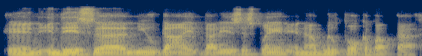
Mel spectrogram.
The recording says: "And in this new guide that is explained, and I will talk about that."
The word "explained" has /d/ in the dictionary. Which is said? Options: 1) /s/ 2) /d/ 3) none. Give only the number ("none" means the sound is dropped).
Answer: 3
